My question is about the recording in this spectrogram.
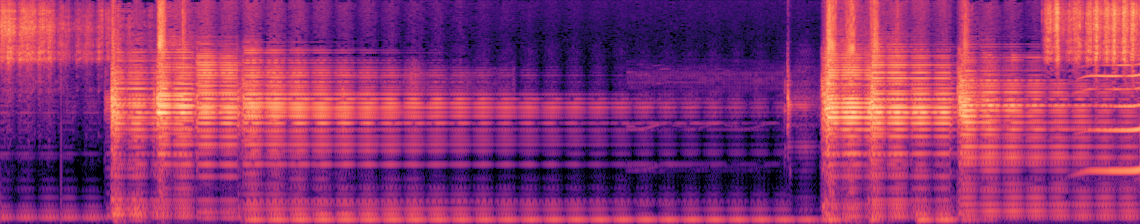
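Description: Instrumental opening of a rock song: distorted electric guitar through effects, pulsing about four times a second over a sustained low bass note. Loud chords come in about a second in and again near six seconds.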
